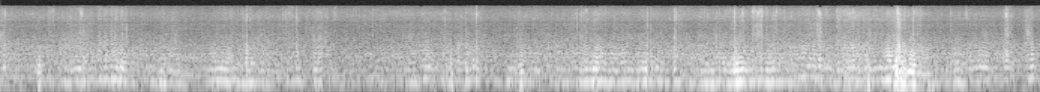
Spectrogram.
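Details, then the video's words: Honey bees buzzing within the hive, a thick, even hum of overlapping wingbeats that gently rises and falls throughout, dotted with faint clicks and a brief louder buzz near the end. "bees therapy hive natural buzzing sound"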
